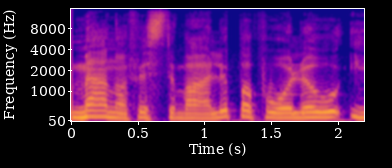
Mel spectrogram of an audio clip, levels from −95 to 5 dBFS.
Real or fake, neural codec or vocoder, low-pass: real; none; 14.4 kHz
